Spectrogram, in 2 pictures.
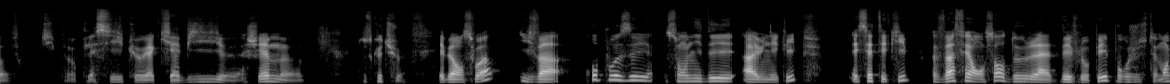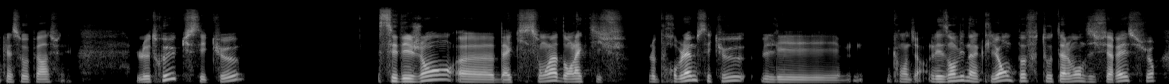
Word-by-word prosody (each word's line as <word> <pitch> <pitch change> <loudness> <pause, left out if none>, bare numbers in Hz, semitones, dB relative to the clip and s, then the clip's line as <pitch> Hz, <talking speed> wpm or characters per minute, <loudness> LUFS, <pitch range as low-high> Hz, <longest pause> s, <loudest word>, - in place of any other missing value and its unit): enfin - - -23
un - - -59
type, - - -12
heu, - - -17
classique, 115 -1 -3
heu, 105 0 -3
a 105 - +4
Kiabi, 120 +4 -5
heu, 95 -1 -12
H&M, 135 -2 +1
heu, 100 - -6 0.7
tout - - -11
ce - - -8
que - - -5
tu - - -4
veux - - -21 0.3
et - - +1
bah, 120 - +5
en 115 - +3
soi, 220 - +1 0.2
il 145 -8 -7
va 120 -2 +6 0.2
proposer 195 -5 -2
son 140 -1 -2
idée 145 +1 0
à 120 -1 +7
une 115 -1 -3
équipe 170 - -4 0.5
et - - +3
cette - - +2
équipe 195 +2 -2 0.2
va 130 +4 +6
faire 160 - +4
en 120 - -2
sorte 175 -2 0
de 135 - -5
la 115 -4 +5
développer, 120 - -1
pour 135 -8 -9
justement 115 +5 -6
qu'elle 125 -4 -3
soit 130 - -1
opérationnelle. 120 -1 -2 0.6
Le 125 +3 0
truc, 225 - -1
c'est 120 - +1
que 195 - -3 1.3
c'est 150 -3 +4
des 140 -1 +7
gens, 210 - +3
heu, 115 -2 +3
bah, 110 0 +1
qui - - -3
sont 140 +3 0
là 180 - +8
dans 130 -5 +1
l'actif. 135 -1 -1 0.2
Le - - -5
problème 195 - +3
c'est 145 -8 -3
que 175 +6 -5
les, 110 -4 -5
mmh, - - -19 0.3
comment 125 - -5
dire? - - -6
Les 125 +2 0
envies 170 +4 +2
d'un 145 -5 +2
client 190 +2 +2
peuvent 155 -3 -4
totalement 140 +1 +1
différer 140 +5 +1
sur 165 -1 -3
130 Hz, 185 wpm, -26 LUFS, 115-165 Hz, 1.3 s, là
